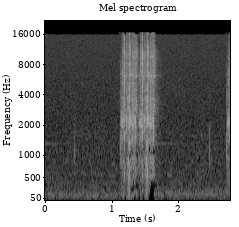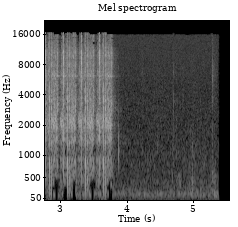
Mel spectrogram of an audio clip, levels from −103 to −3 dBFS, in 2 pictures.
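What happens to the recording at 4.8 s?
Nothing goes wrong at 4.8 s; the sound carries on intact through that moment, with no dropout, click or distortion.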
